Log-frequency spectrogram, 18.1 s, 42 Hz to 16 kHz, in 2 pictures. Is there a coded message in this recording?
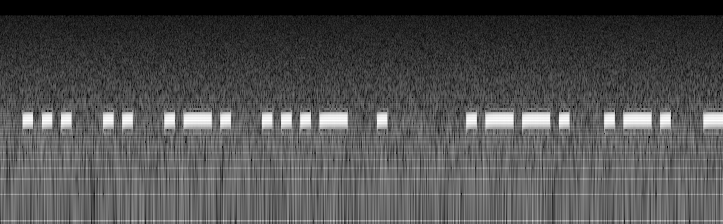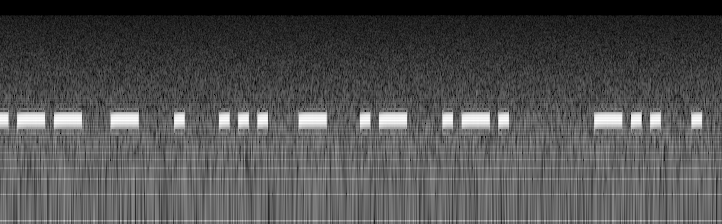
Yes: Morse code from 0.2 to 17.9 s, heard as a keyed tone, hand-sent with a paddle, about 10 wpm, 690 Hz. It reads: SIRVE PROTESTAR DE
